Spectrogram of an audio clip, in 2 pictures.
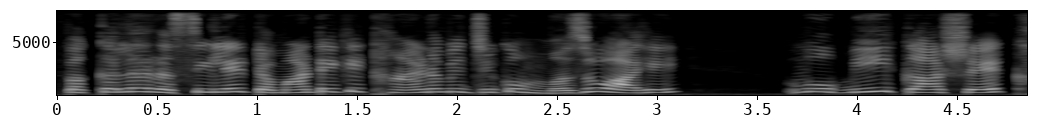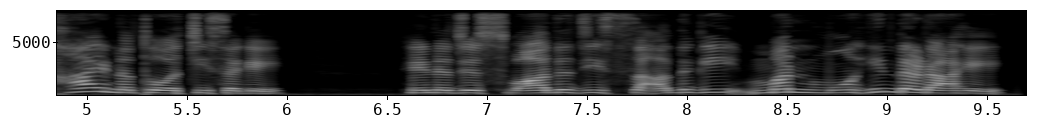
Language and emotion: Sindhi, happy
